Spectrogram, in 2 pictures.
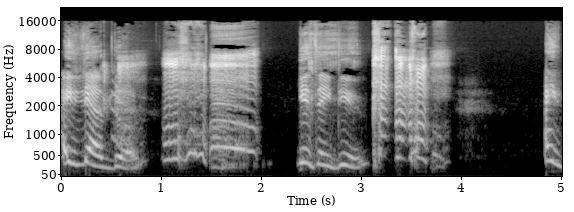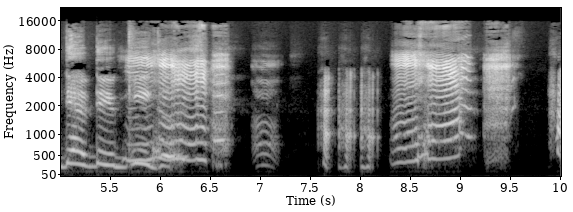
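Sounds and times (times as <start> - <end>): baby giggling: 0.4 - 2.0, 3.1 - 3.9, 5.7 - 10.0.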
